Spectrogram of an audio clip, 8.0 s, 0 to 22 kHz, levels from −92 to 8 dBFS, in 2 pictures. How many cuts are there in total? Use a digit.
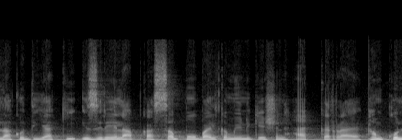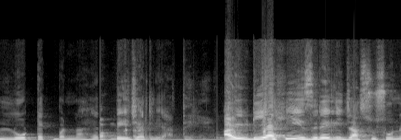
3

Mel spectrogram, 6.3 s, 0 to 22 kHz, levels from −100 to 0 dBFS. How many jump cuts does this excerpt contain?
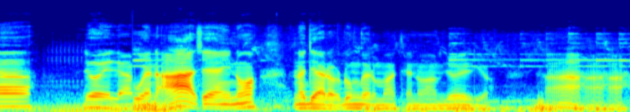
1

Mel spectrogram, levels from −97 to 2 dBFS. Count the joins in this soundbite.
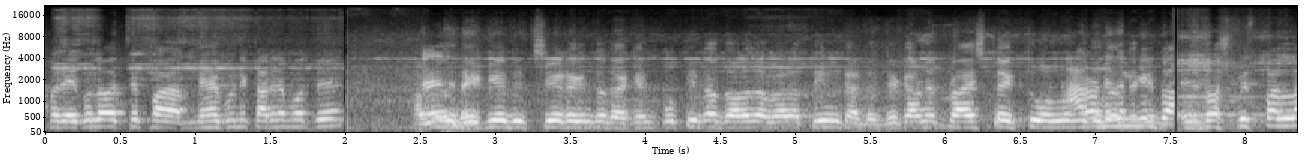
2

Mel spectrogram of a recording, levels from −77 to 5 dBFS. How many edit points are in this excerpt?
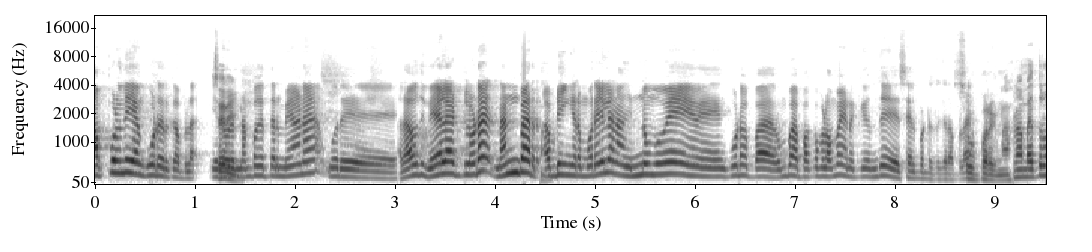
0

